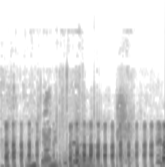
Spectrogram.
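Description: A young boy laughing close to the microphone in quick, pulsing bursts of giggles.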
